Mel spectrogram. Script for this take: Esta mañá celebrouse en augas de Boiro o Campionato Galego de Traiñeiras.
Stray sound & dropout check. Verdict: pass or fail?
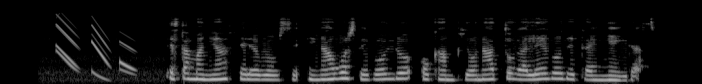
fail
